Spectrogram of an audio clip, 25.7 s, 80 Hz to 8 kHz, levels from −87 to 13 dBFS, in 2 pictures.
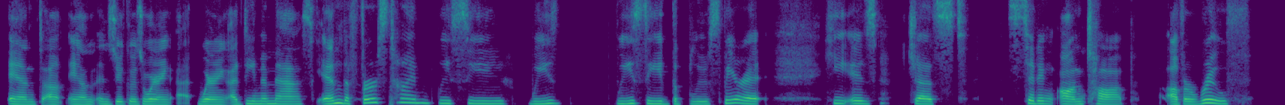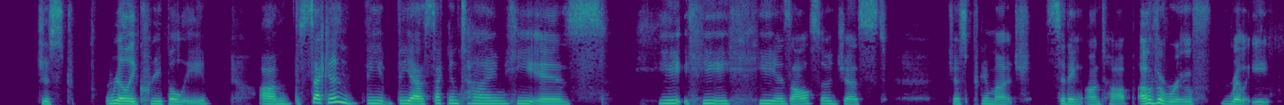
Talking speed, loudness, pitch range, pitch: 140 wpm, -25 LUFS, 185-225 Hz, 200 Hz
